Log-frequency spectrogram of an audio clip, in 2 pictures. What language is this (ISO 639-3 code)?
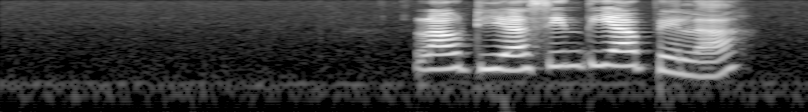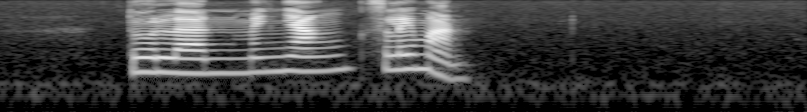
jav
